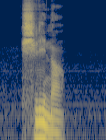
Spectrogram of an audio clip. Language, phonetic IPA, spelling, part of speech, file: Polish, [ˈɕlʲĩna], ślina, noun, Pl-ślina.ogg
